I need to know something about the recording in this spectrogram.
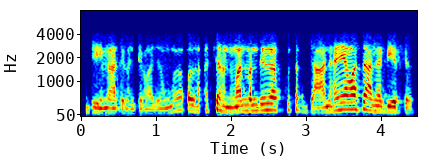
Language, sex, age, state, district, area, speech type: Urdu, male, 30-45, Delhi, Central Delhi, urban, conversation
